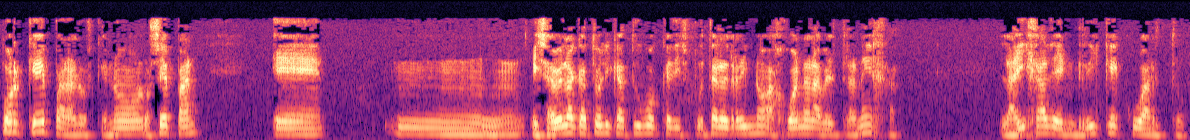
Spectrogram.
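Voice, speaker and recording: A man explains history in a relaxed radio interview. He digresses and pauses often, correcting himself as he goes. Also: a little high, vocal fry, slightly rough. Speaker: history guest speaker. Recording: muffled lo-fi broadcast sound.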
